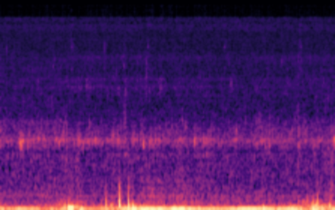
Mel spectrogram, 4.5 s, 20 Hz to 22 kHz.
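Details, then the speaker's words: Watersnake T24 12V 24 lb-thrust trolling motor on DIY side mount in Lomo Omega 10ft sit-on-top kayak, 40Ah motorcycle lead-acid battery, first test on the water: thin motor whine over low droning rumble as the motor vibrates the hull. "So you can hear that that rubbing vibration noise is the kayak motor uh vibrating the hull."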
